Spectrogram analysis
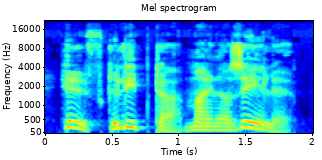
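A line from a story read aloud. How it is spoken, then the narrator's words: Call. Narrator (German): ruft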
